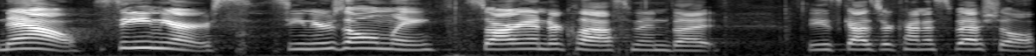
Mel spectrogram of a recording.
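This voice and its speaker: A woman speaks in a raised, projected voice. Her tone is bright and sharp, with ordinary pitch variation. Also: quiet background. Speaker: school staff announcer. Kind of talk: school announcements. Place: hall. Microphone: studio mic.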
